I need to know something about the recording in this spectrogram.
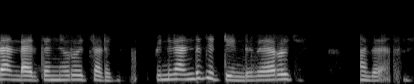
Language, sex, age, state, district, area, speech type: Malayalam, female, 30-45, Kerala, Kozhikode, urban, conversation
